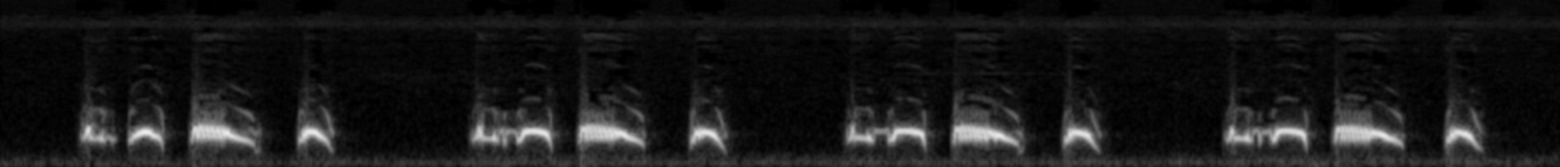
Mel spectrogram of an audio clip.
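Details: Spotted dove calling, used as a trapping lure: mellow cooing phrases of three or four notes, the middle coo longer and falling, each phrase repeated roughly every two and a half seconds with silence between.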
